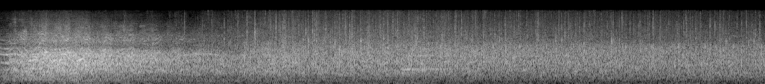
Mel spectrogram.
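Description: Studio audience applauding, breaking out suddenly, loudest in the first second or two, then steady clapping that tapers off slightly.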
